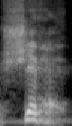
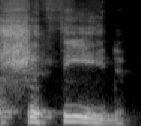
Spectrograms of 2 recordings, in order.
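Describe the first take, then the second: First: The last syllable sounds like head. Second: The last syllable sounds like hid. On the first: The swear word would be censored. The speaker calls it right. "the correct" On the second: The swear word slips past the censors. The speaker calls it wrong. "I could get away with saying that because I mispronounced"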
